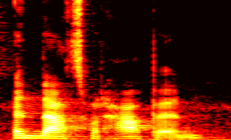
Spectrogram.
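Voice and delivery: ordinary delivery

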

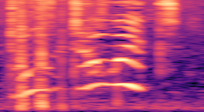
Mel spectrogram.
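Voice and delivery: squealed, hammed-up begging at the screen; frantic mock plea. Viewer begging Bianca not to do it, frantic mock plea.

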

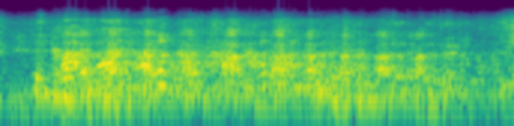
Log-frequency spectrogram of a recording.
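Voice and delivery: real laugh at his own joke; breathy laugh. Real, not acted.

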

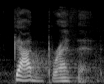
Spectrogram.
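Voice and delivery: ordinary talk

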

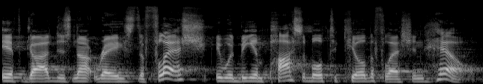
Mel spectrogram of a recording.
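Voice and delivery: ordinary talk, nothing marked

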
